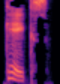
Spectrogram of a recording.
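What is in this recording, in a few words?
"cakes", English, British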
